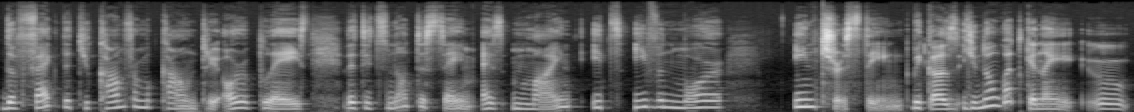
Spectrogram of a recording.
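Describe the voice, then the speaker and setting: A woman's voice: mid-range voice, slow, vocal fry, dark tone. A woman from Albania, a native Albanian speaker, talking earnestly in a personal vlog and searching for her words. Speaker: vlogger. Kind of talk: personal reflective monologue.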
